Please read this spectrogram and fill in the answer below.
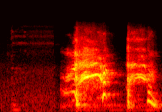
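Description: A man coughing twice, hard. The first cough comes about a second in and the second follows right after it near the end.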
